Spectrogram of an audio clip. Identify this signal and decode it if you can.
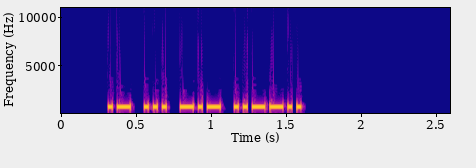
Morse code, heard as a keyed tone, about 37 wpm, 700 Hz. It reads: ASK?
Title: 3x Word-Spacing - Sentences from Top 200 Words - 40wpm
